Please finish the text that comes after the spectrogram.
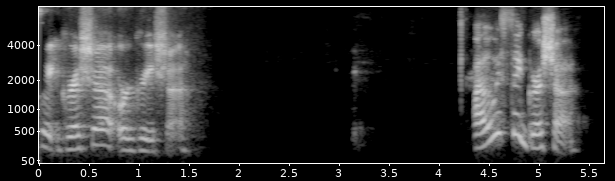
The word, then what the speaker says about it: Grisha: So I looked up a video of Lee Bardugo, and she says Grisha.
